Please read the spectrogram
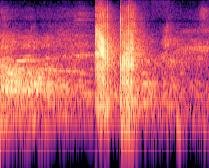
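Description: Black tape being pulled off a roll as it is wrapped around a person's body. A rasping pull fades at the start, then come two short, sharp rips about a second in.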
